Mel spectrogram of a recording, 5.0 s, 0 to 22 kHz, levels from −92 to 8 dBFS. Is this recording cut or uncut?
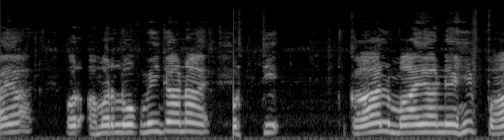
cut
